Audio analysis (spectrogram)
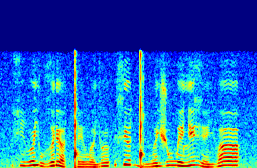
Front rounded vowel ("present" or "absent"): absent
